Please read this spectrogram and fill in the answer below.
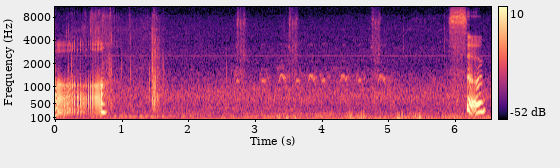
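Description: Birds calling: one loud call falling in pitch at the very start, then a faint run of about eight short, evenly spaced chirps in the middle.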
